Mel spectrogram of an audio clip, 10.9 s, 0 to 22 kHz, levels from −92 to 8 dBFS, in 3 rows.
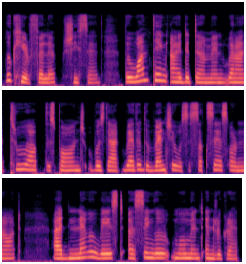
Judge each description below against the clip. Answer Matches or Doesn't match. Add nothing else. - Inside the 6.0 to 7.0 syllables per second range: Doesn't match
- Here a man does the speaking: Doesn't match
